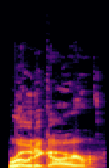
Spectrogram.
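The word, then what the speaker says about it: Rodeghier: The archive's still there because the guy who wrote this article, make sure I say his name, Rediger. I actually corresponded with him. Rodegeyer, Mark Rodegeyer.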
